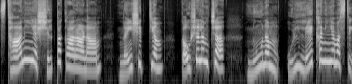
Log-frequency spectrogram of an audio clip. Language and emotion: Sanskrit, surprised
